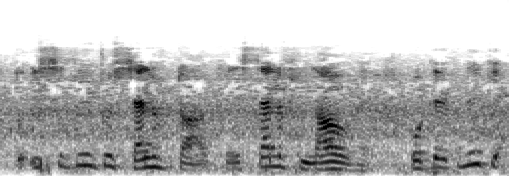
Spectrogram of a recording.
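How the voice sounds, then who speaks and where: This woman's voice sits at a medium pitch with ordinary variation. Noticeable background noise runs underneath. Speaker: self-help vlogger. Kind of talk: motivational talk to camera.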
